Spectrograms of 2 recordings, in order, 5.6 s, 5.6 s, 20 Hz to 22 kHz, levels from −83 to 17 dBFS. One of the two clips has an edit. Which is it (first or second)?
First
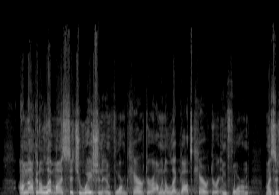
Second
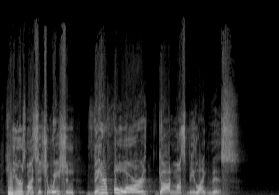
first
